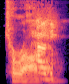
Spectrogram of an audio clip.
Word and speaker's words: Toronto: If you want to pronounce the hard T, us locals don't pronounce the second T. Toronto.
